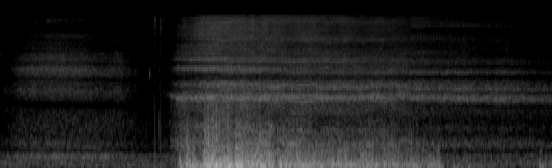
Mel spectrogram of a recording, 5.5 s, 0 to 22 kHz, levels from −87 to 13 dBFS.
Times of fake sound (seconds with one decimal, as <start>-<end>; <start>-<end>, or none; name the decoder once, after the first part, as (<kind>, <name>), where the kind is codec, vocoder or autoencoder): 2.2-4.1 (codec, SNAC)

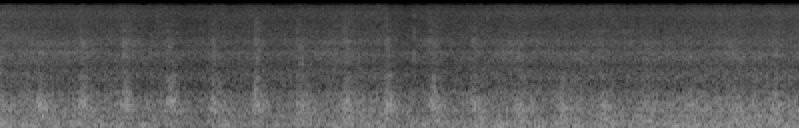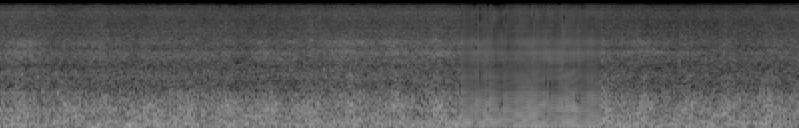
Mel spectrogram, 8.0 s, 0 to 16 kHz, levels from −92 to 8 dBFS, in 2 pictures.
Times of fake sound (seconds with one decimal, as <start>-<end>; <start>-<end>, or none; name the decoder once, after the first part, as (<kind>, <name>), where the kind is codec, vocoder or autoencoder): 6.3-7.0 (vocoder, BigVGAN v2)

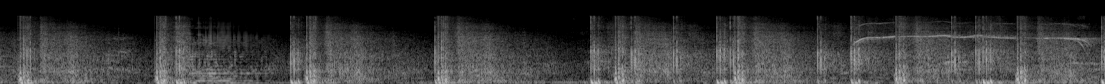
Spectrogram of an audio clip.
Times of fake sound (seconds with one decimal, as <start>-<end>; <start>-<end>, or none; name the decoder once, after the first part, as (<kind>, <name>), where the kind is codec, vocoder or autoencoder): 1.9-2.7 (vocoder, BigVGAN v2)

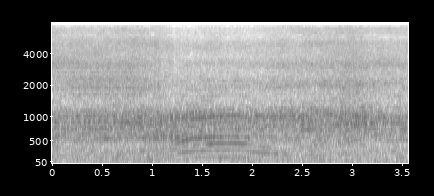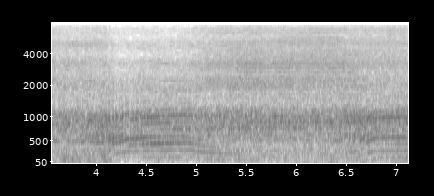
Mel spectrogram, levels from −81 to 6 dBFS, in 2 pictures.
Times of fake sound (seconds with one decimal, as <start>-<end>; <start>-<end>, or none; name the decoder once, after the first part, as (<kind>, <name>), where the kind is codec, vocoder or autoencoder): 1.9-3.2 (codec, DAC)

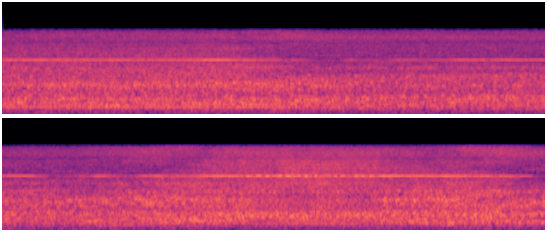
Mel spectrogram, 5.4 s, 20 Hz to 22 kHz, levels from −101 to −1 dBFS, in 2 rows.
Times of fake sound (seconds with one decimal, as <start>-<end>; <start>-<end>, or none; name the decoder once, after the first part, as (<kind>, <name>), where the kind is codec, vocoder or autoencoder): 3.9-4.6 (codec, ZipCodec)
